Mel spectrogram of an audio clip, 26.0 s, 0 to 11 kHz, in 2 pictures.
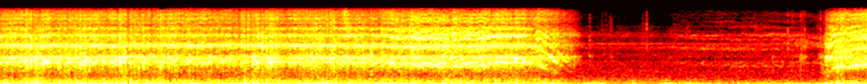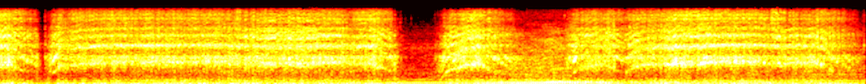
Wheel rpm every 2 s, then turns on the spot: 230, 240, 230, 210, 40, 0, 90, 210, 220, 110, 70, 190, 150.
8-10 18-20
